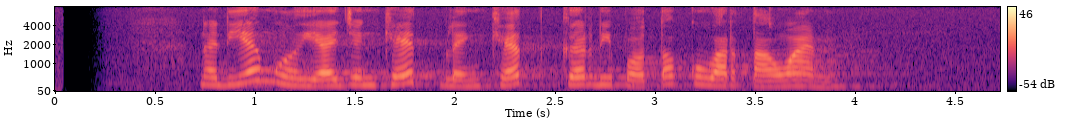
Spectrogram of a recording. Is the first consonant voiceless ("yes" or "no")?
no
